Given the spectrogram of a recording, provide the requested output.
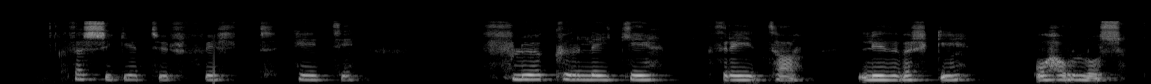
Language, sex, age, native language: Icelandic, male, 18-19, Icelandic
